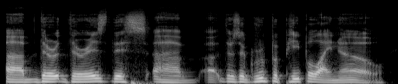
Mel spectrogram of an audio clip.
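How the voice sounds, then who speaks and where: A man born in Argentina whose first language is Spanish, hosting a talk show in a relaxed conversational way and answering listener questions. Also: medium pitch, measured pace. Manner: conversational, repeats words when thinking. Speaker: host. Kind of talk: casual chat, reading listener questions.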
